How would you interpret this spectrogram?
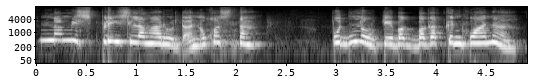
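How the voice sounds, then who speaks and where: Woman acting a wronged young villager, high, animated pitch, Ilocano Filipino accent, assertive, radio drama. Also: a little slow. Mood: aggrieved.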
